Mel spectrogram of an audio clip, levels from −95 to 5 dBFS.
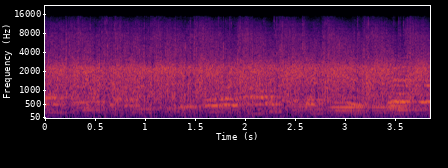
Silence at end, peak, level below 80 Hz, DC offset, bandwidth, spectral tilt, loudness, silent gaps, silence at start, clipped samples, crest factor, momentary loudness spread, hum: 0 s; -24 dBFS; -74 dBFS; under 0.1%; 15 kHz; -1 dB/octave; -34 LUFS; none; 0 s; under 0.1%; 12 dB; 1 LU; none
